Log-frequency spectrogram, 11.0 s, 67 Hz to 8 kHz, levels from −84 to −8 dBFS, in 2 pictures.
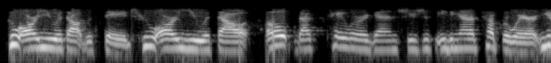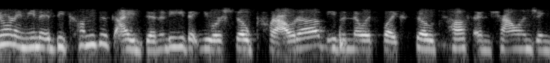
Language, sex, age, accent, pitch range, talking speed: English, female, 20-39, American, 180-230 Hz, 235 wpm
